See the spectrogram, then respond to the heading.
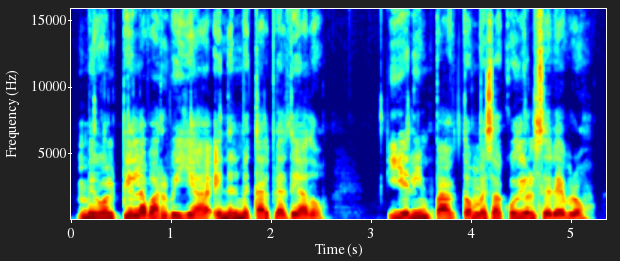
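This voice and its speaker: A woman narrates a first-person novel as an audiobook. Her voice sits somewhat high. The recording is dry and close, with little room sound. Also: fairly even intonation, moderate pace, a little mellow, no echo.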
